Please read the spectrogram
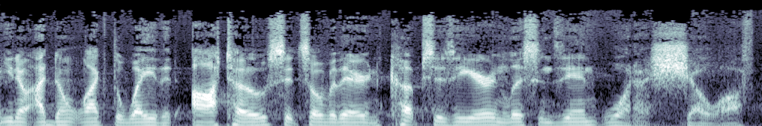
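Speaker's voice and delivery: low, soft, sneering gossip; petty critic. Retold or imitated. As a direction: mutter a petty complaint about Otto. Voiced jealous critic in group.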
